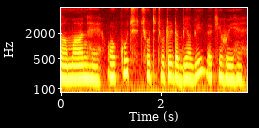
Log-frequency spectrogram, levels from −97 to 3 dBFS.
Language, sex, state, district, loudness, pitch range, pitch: Hindi, female, Punjab, Pathankot, -15 LUFS, 175-200 Hz, 185 Hz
